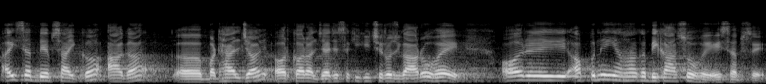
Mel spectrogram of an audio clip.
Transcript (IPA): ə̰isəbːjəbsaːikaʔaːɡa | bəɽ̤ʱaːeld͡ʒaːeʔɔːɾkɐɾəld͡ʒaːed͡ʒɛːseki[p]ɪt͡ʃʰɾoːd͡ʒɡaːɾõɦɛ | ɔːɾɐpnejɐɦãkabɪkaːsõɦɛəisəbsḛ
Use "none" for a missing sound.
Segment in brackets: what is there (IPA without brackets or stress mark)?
k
